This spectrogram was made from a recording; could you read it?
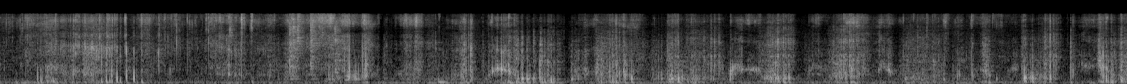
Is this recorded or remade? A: recorded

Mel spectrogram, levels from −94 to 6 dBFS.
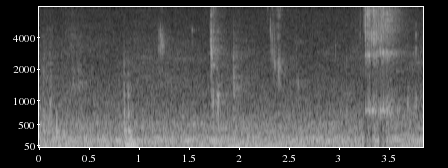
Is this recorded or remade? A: recorded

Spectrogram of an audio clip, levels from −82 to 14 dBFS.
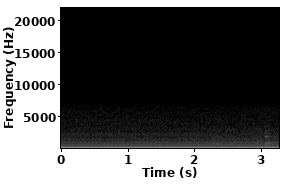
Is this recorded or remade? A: recorded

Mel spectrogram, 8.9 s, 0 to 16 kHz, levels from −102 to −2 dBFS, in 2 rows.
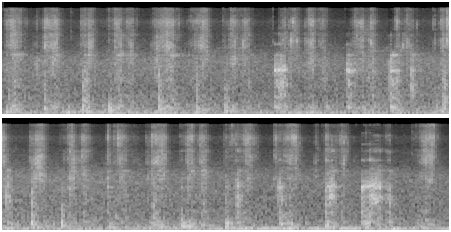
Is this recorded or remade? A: remade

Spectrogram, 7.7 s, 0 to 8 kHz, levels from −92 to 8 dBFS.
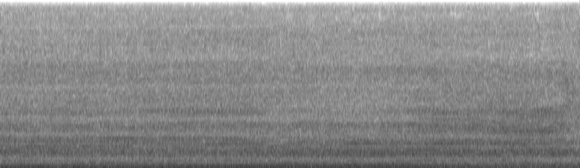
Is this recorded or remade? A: remade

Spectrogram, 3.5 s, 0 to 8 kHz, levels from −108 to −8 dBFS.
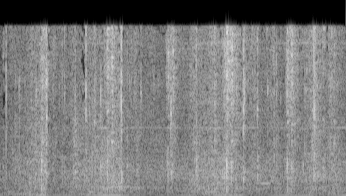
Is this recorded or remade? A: recorded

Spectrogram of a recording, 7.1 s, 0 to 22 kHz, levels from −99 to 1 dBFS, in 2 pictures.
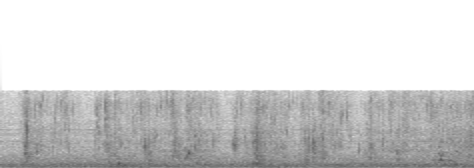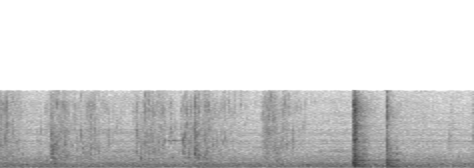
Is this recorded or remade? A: recorded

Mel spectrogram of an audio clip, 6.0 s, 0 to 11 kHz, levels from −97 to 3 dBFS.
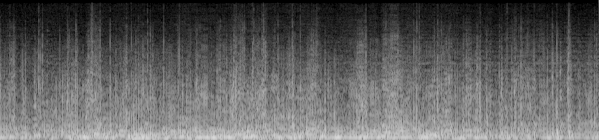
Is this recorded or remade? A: remade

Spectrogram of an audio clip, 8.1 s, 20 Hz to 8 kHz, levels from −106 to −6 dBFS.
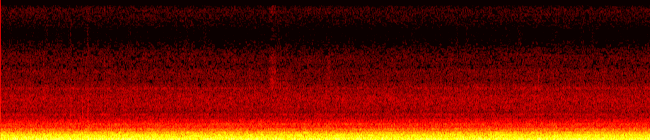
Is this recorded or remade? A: recorded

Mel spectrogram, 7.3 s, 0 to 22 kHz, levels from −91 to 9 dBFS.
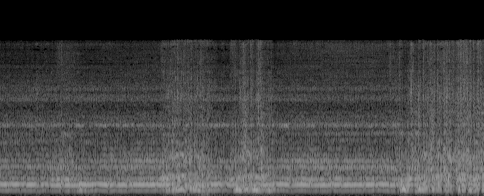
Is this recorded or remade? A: remade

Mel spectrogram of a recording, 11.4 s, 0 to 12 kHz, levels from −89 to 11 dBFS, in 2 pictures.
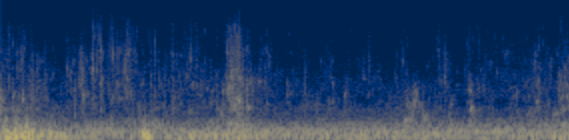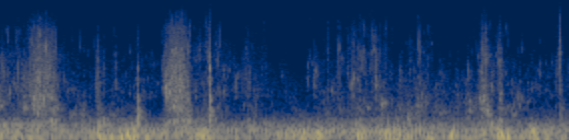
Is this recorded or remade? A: recorded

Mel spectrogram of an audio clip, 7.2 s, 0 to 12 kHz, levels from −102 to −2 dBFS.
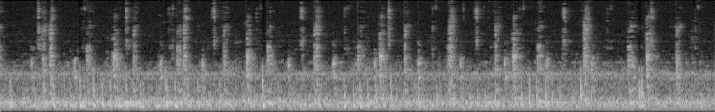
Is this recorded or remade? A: recorded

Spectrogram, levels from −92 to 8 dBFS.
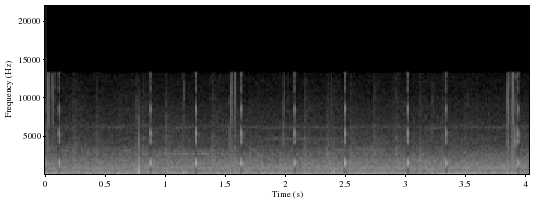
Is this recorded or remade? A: recorded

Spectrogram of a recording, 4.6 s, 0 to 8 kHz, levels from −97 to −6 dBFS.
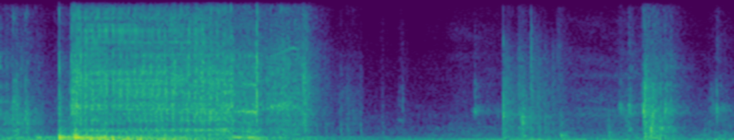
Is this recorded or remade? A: recorded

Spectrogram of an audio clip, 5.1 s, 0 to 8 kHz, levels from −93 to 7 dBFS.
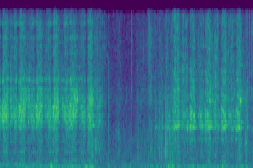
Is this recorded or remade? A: recorded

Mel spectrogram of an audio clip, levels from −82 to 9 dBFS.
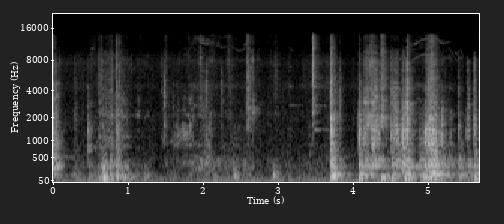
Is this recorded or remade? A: recorded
